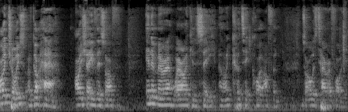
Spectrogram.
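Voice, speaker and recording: A man speaks at a medium pitch with ordinary pitch variation. His pace is moderate, and the room echo is audible. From Worcester, West Midlands England. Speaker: comedian. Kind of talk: stand-up. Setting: stage with audience. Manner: animated.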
